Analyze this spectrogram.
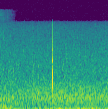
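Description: A game menu opens with a short click.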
